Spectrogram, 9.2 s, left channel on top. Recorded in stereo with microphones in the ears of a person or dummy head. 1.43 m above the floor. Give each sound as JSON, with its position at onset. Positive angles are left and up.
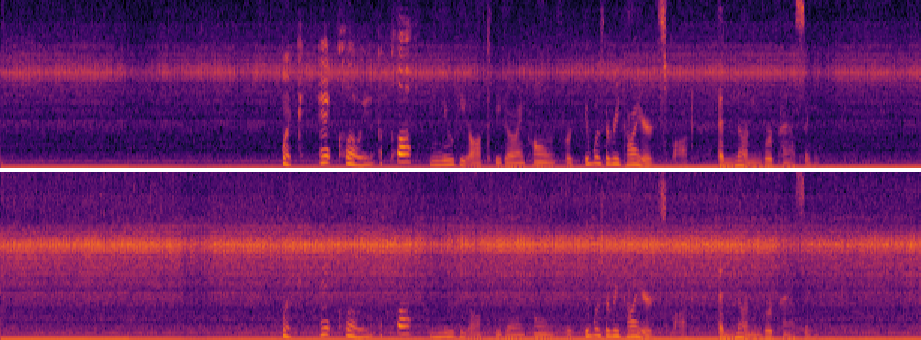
{"t": 2.8, "sound": "a woman speaking", "side_deg": 80}
{"t": 4.3, "sound": "a woman speaking", "side_deg": 50}
{"t": 5.8, "sound": "a man speaking", "side_deg": 10}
